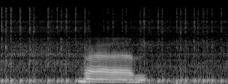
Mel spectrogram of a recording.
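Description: Harley-Davidson Sportster 48 with a 1200 engine, a roughly 600-pound cruiser with a fat front tire, gives a brief, loud, steady rev of about half a second, rising clearly above background road noise.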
